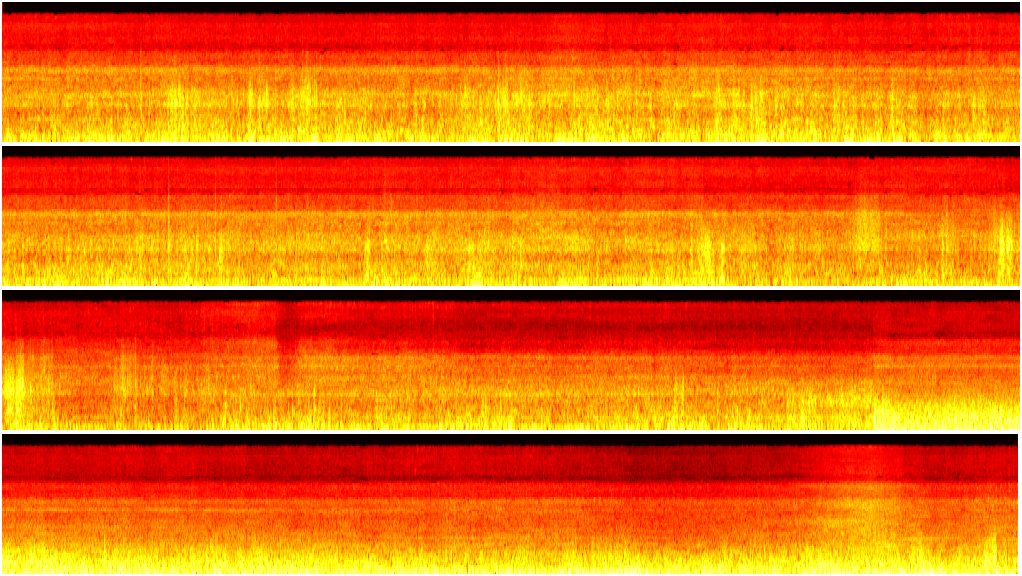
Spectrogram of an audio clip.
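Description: Motorbike engine running while riding, mixed with wind buffeting the microphone. The rush gets clearly louder and heavier about two-thirds of the way through.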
